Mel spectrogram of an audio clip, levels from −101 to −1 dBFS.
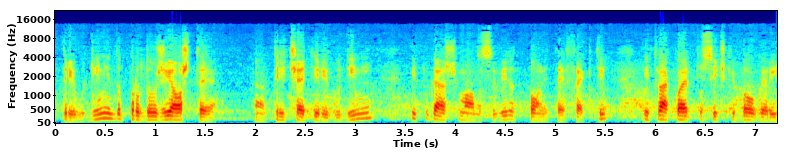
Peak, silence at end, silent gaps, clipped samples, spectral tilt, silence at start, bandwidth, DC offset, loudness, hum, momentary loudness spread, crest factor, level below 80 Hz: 0 dBFS; 0 s; none; under 0.1%; -4.5 dB/octave; 0 s; 13.5 kHz; under 0.1%; -18 LUFS; none; 13 LU; 18 dB; -60 dBFS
